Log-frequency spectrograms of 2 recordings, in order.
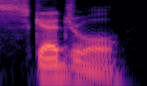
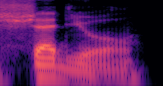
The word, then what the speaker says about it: schedule: I was so confused the first time I heard a Brit pronounce schedule as schedule.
